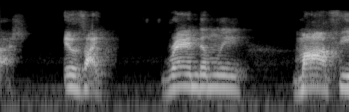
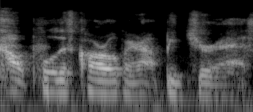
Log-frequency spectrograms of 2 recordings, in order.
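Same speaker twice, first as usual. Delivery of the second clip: put-on deep, quiet, menacing, heavy Russian accent; 5 dB quieter than usual. Retelling a man threatening the driver, in a strong Russian accent. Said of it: "strong Russian accent".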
